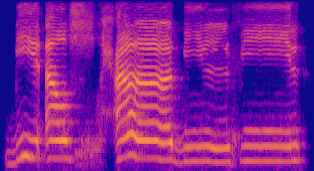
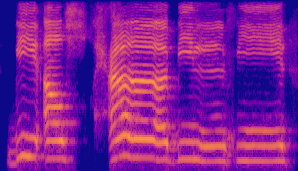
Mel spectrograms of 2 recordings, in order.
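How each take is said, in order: No difference in how they are said.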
